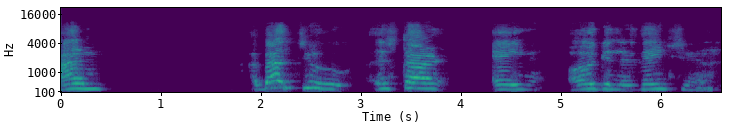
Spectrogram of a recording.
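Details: Adult man with cerebral palsy who uses a wheelchair; at birth doctors told his family he would never be able to speak; dysarthric speech in cerebral palsy.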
